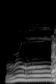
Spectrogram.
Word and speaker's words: Rhule: Did I even pronounce the last name right? Rhule? – No, you pronounced the name right.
